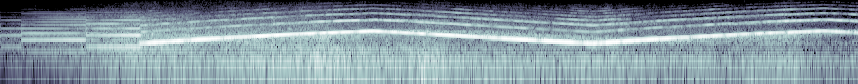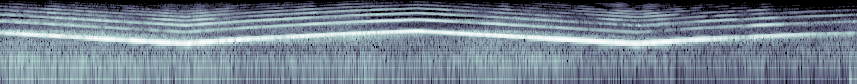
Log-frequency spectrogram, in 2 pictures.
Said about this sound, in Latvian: Kaut gan arī šodienas šīs sirēnas, kad iedarbina, tad ir tāds eh, skaņas uzdevums, ir, kas saka, brīdināt, ka mēs braucam. Palaidiet mūs.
